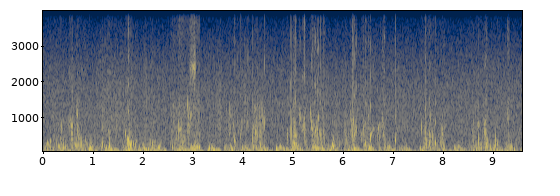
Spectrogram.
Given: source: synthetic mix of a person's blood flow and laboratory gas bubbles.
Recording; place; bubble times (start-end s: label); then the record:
Doppler ultrasound of blood flow; precordium
0.05-0.91 s: bubbles
1.00-1.41 s: bubbles
1.60-1.91 s: bubbles
2.08-2.28 s: bubbles
2.53-3.18 s: bubbles
3.70-4.00 s: bubbles
4.08-4.12 s: bubbles
4.15-4.48 s: bubbles
4.86-5.70 s: bubbles
5.86-6.31 s: bubbles
6.35-6.89 s: bubbles
7.00-7.10 s: bubbles
7.53-8.06 s: bubbles
8.54-8.97 s: bubbles
9.03-9.14 s: bubbles
9.27-9.37 s: bubbles
9.44-9.51 s: bubbles
From the record:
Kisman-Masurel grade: 342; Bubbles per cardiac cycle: rolling drumbeat, 9 or more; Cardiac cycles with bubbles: 100%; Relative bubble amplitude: moderate (0.250 to 0.450); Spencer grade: 3 (all of the cardiac periods contain showers or single bubble signals, but not dominating or overriding the cardiac motion signals); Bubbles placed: only in the low amplitude regions of the cardiac cycle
